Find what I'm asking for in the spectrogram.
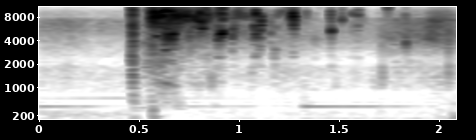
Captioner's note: squelch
